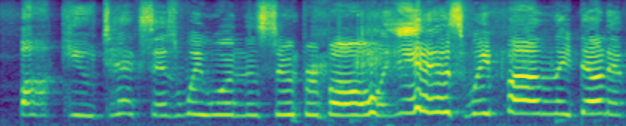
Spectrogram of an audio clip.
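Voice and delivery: high, loud triumphant yell at the whole state; gloating scream. Retold or imitated. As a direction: scream the taunt at the top of your lungs. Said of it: "screaming at the top of my lungs".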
